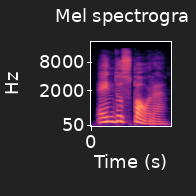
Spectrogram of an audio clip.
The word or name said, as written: endospora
